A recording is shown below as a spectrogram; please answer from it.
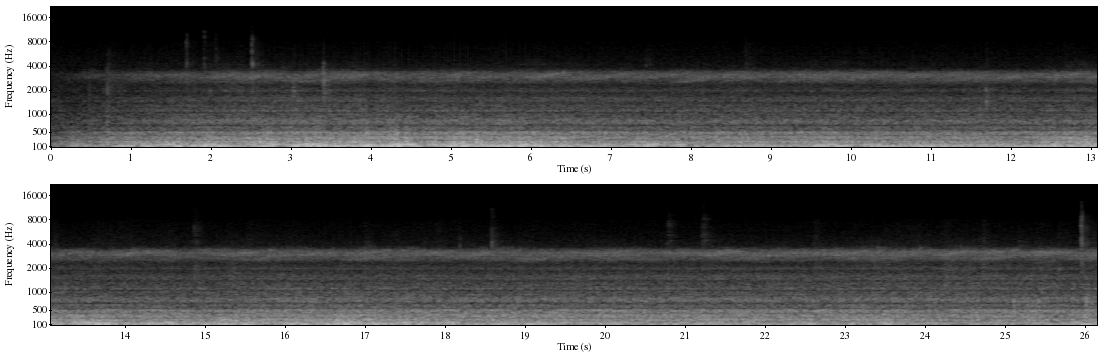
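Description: A field recording played back as an electroacoustic piece: a dense, steady low rumble with a constant high band of sound above it. It fades in over the first second and then hardly changes.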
